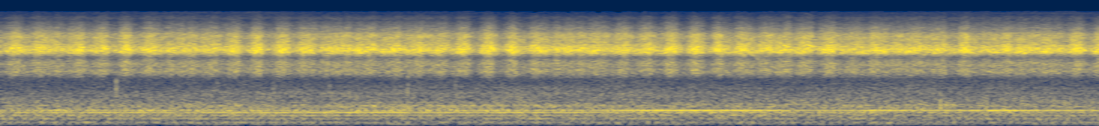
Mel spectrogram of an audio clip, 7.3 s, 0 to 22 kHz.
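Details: Cicadas calling by the sea in Croatia in summer 2020: a dense, continuous high buzzing wall of sound with a faint pulsing texture throughout, steady and unbroken.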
